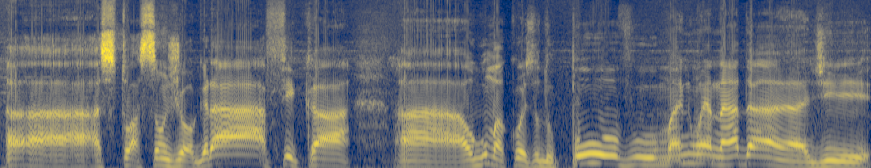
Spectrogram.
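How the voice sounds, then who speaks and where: At a very slow pace, a man speaks in a medium pitch with very wide pitch swings and very even loudness, while noticeable background noise sits behind him. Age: 60s. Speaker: photographer and journalist. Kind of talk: interview. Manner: halting, many fillers.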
